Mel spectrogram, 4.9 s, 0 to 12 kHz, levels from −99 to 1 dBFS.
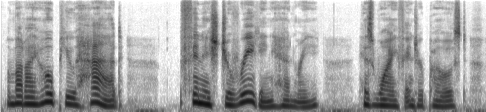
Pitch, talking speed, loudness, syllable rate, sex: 145 Hz, 150 wpm, -18 LUFS, 5.1 syllables/s, female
